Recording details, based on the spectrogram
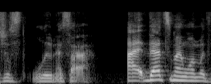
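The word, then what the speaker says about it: Lughnasadh: So, it's just Luna.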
